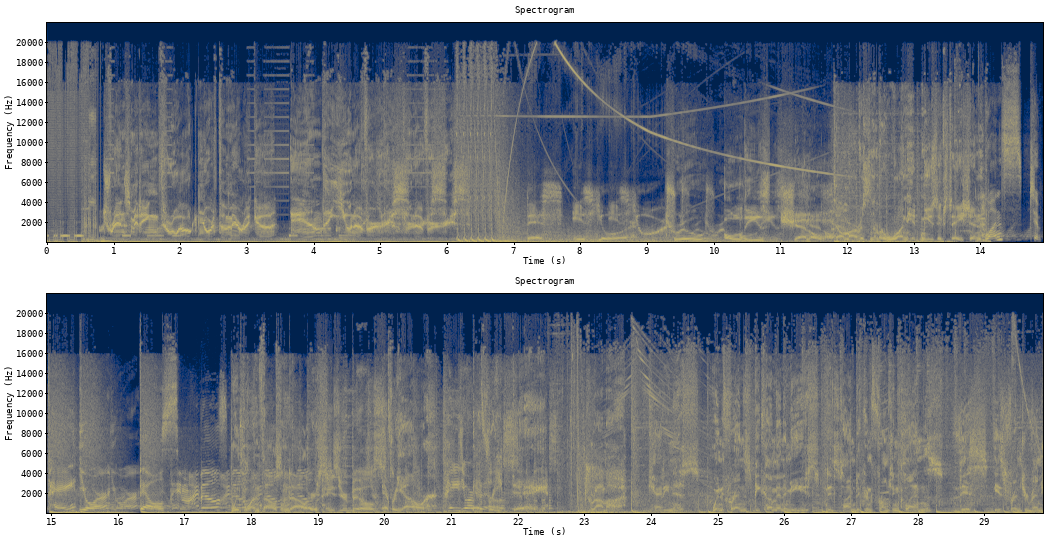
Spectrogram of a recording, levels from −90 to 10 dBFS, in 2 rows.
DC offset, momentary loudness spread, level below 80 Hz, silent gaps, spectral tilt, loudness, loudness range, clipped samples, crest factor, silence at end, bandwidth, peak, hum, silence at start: under 0.1%; 4 LU; -20 dBFS; none; -2.5 dB/octave; -13 LUFS; 2 LU; under 0.1%; 12 dB; 0 s; over 20 kHz; 0 dBFS; none; 0 s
